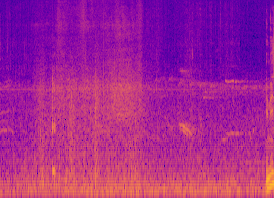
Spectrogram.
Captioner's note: birds, ambient camp sounds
